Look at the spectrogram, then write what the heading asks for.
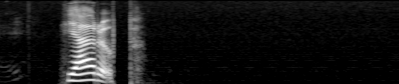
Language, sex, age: Swedish, female, 30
